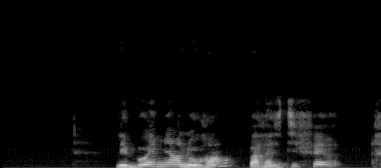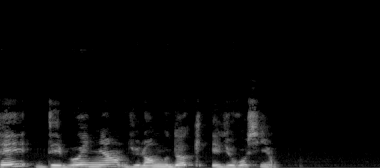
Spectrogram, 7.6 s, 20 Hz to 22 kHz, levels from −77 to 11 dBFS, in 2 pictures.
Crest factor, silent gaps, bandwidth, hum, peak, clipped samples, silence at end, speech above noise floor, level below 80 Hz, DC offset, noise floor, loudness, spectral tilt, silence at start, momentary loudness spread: 16 dB; none; 9.2 kHz; none; -2 dBFS; under 0.1%; 1.05 s; 44 dB; -62 dBFS; under 0.1%; -61 dBFS; -18 LUFS; -5.5 dB/octave; 1.15 s; 10 LU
